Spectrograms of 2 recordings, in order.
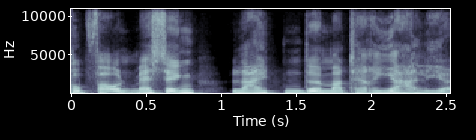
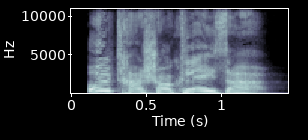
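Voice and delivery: battle cry; 6 semitones higher, 3 dB louder than usual. Acted. Zeri fires her weapon.

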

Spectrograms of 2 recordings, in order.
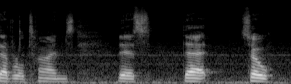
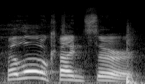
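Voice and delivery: loud, drawn-out, overly courteous hello; hammed-up gallant politeness; mock fawning greeting; 2 semitones higher, 7 dB louder, much slower than usual. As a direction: greet a stranger with exaggerated deference.

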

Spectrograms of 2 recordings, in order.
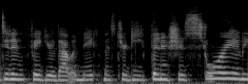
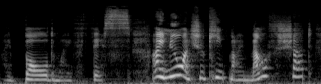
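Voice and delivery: ordinary delivery

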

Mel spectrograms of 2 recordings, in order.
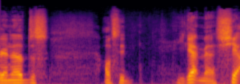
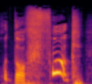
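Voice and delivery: shocked retort; 10 semitones higher, 4 dB louder, slower than usual. Retold or imitated. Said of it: "I'm like".

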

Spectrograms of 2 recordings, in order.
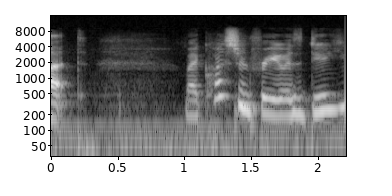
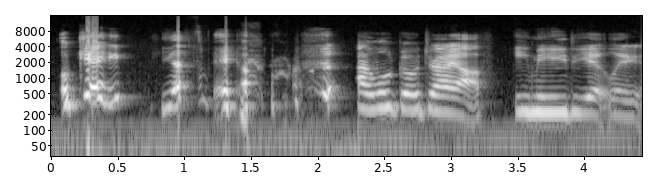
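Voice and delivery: louder, laughing through a mock yes ma'am; laughing obedience; 6 semitones higher, 13 dB louder than usual. Dad laughing as he obeys his daughter, mock meek. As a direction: giggle out the obedient reply.

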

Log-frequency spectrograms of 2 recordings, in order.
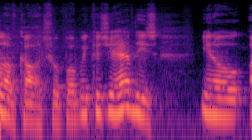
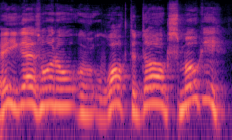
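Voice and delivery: higher, louder, a hint of a friendly coach; friendly locker room invite, higher and louder; mock team invite; 8 semitones higher, 4 dB louder than usual. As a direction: offer it like a cheery team insider.

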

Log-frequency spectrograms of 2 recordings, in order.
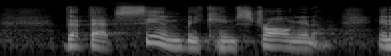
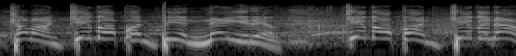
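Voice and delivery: very high, loud shouting exhortation; preacher's shouted climax; 12 semitones higher, 5 dB louder than usual. Acted. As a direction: cry it out at the top.

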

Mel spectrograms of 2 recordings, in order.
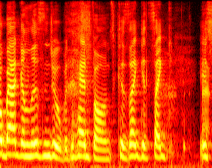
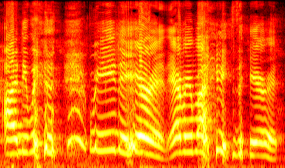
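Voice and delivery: laughing; 5 semitones higher, 4 dB louder, faster than usual. Real, not acted. Laughing fit while talking.

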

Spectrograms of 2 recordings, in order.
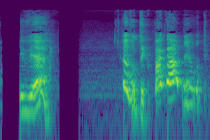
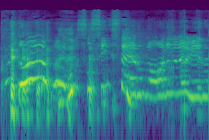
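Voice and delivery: laughing while talking; 3 dB louder than usual. Real, not acted.

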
